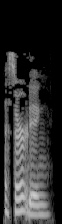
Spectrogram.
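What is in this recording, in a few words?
"asserting", British English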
